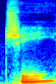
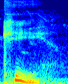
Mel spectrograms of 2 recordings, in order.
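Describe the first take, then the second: First: The name sounds like 'chee'. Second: The name sounds like 'key'. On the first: This is what other people called him. "Other people would call him Mister Chi" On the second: This is what the speaker always called him. "I had always called him Mister Key"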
